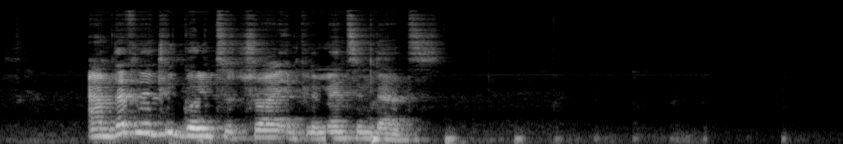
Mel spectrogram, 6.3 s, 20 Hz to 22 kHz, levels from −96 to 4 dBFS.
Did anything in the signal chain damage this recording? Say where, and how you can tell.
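Yes. There is channel delay (comb filtering) throughout the speech. One channel of the stereo pair arrives under a millisecond behind the other, and the two are then summed to mono at a mixdown or playback stage. The shared content cancels at fixed, evenly spaced frequencies, starting around 700 Hz and recurring roughly every 1.4 kHz above that. The result is a hollow, phasey sound that stays the same for the whole clip.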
